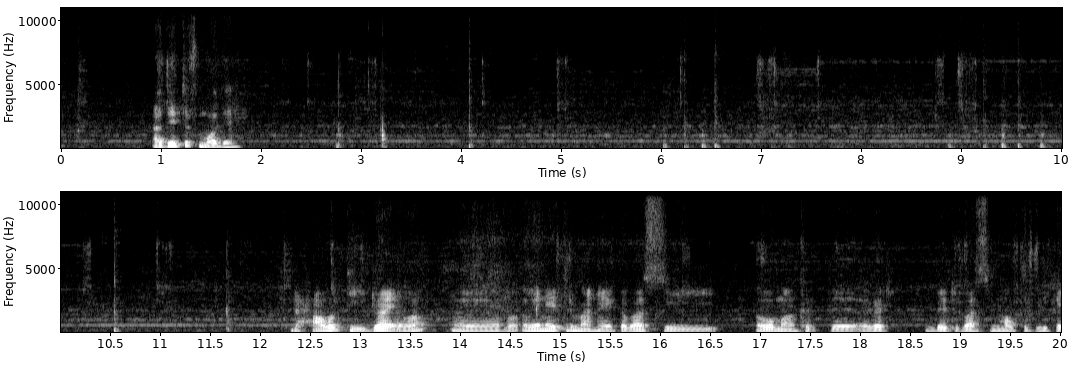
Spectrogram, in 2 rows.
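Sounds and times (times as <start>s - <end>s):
faint electrical hum: 0.0s - 20.0s
computer mouse clicks: 4.0s - 4.3s, 4.9s - 5.2s, 6.0s - 7.8s, 8.7s - 11.8s.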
